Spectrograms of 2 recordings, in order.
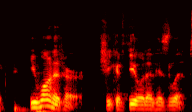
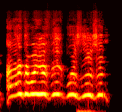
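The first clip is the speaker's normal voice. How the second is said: high princess voice; 8 dB louder, faster than usual. Acted. [name]'s voice.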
